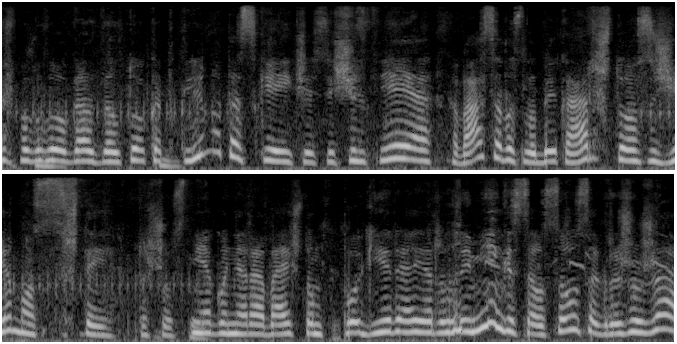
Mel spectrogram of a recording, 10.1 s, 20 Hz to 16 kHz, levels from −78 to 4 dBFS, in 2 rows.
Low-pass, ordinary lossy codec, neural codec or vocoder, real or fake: 14.4 kHz; AAC, 48 kbps; none; real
